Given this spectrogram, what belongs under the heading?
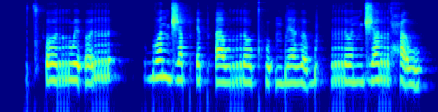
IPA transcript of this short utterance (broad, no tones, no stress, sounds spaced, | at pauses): t͡sʼ o r w ɨ ʔ ʊ r | ɡʷ ʌ n d͡ʒ a p ʔ e p ʔ a w r o kʷʰ ʌ ʔ m b e ə̯ ð ʊ b | r ʊ n d͡ʒ ʌ r ħ ʌ w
